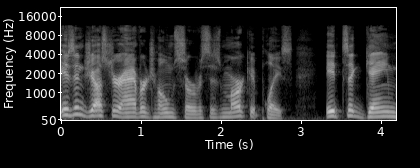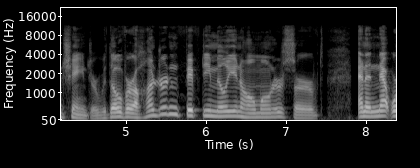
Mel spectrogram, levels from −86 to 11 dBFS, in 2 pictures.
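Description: From 6.4 s to the end of the clip, the sample-rate converter taking this speech from 48 kHz down to 24 kHz was restarted on every block: the resampler was restarted on every 100 ms block. At each block boundary it lacked the true neighbouring samples, so each edge carries a small error. That produces a regular ticking at 10 Hz riding on the speech, heard only while there is signal and falling away in the pauses.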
